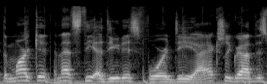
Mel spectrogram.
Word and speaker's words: Adidas: of sneakers of and that's Adidas or if you like to say it wrong Adidas and the first pair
